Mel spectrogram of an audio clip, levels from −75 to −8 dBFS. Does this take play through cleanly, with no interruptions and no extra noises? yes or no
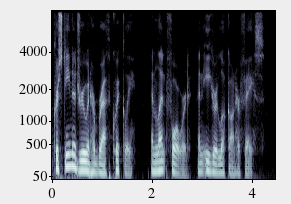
yes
